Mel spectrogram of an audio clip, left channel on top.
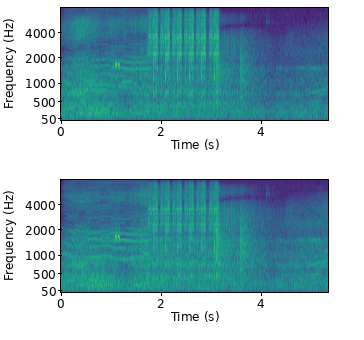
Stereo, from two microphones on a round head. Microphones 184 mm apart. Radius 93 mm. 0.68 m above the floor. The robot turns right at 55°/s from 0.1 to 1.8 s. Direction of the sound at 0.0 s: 80° left.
